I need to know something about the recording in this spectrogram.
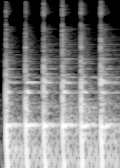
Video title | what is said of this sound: Homemade instruments | so i have a really big coffee can with a lid on it when i tap it it sounds like a real drum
